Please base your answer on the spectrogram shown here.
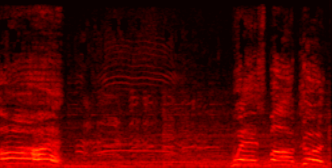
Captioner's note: laughter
